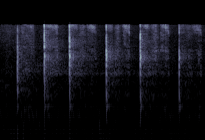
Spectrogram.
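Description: Chalk writing on a blackboard: a quick run of short, sharp chalk taps and scrapes as a word is written.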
